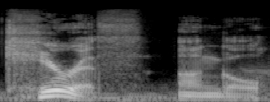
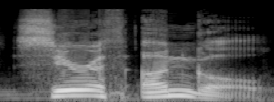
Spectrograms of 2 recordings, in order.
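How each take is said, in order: First: The name begins with a hard K sound. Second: The name begins with a soft S sound.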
